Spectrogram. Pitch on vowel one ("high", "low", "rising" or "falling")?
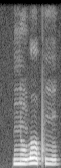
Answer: low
